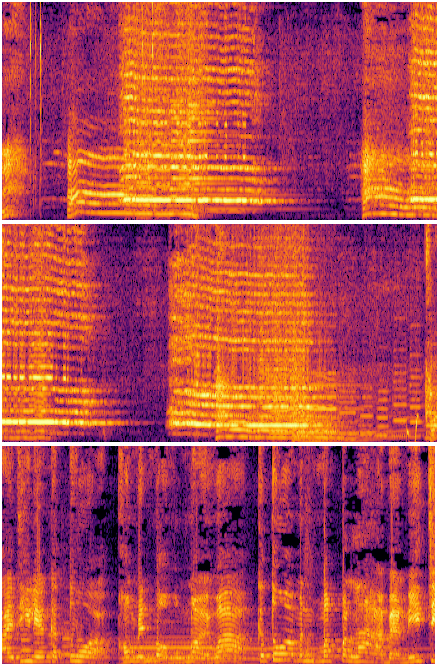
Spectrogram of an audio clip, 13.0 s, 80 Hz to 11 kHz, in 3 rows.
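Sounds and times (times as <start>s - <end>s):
cockatoo crying: 0.6s - 3.0s, 3.6s - 8.1s.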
